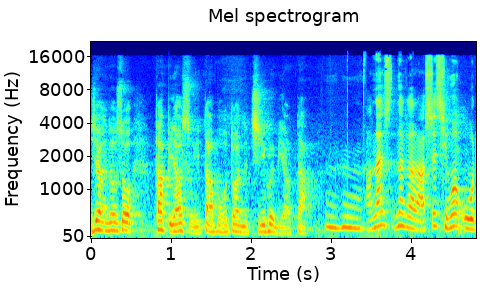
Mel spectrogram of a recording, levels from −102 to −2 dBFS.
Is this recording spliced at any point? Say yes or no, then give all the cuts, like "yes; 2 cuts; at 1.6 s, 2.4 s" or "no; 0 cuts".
yes; 1 cut; at 3.4 s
